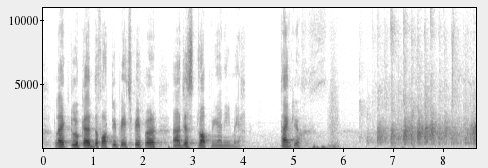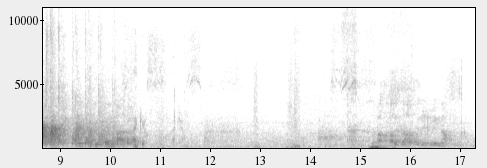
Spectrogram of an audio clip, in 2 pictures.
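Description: A man speaks calmly to a small audience in a room with some echo.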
